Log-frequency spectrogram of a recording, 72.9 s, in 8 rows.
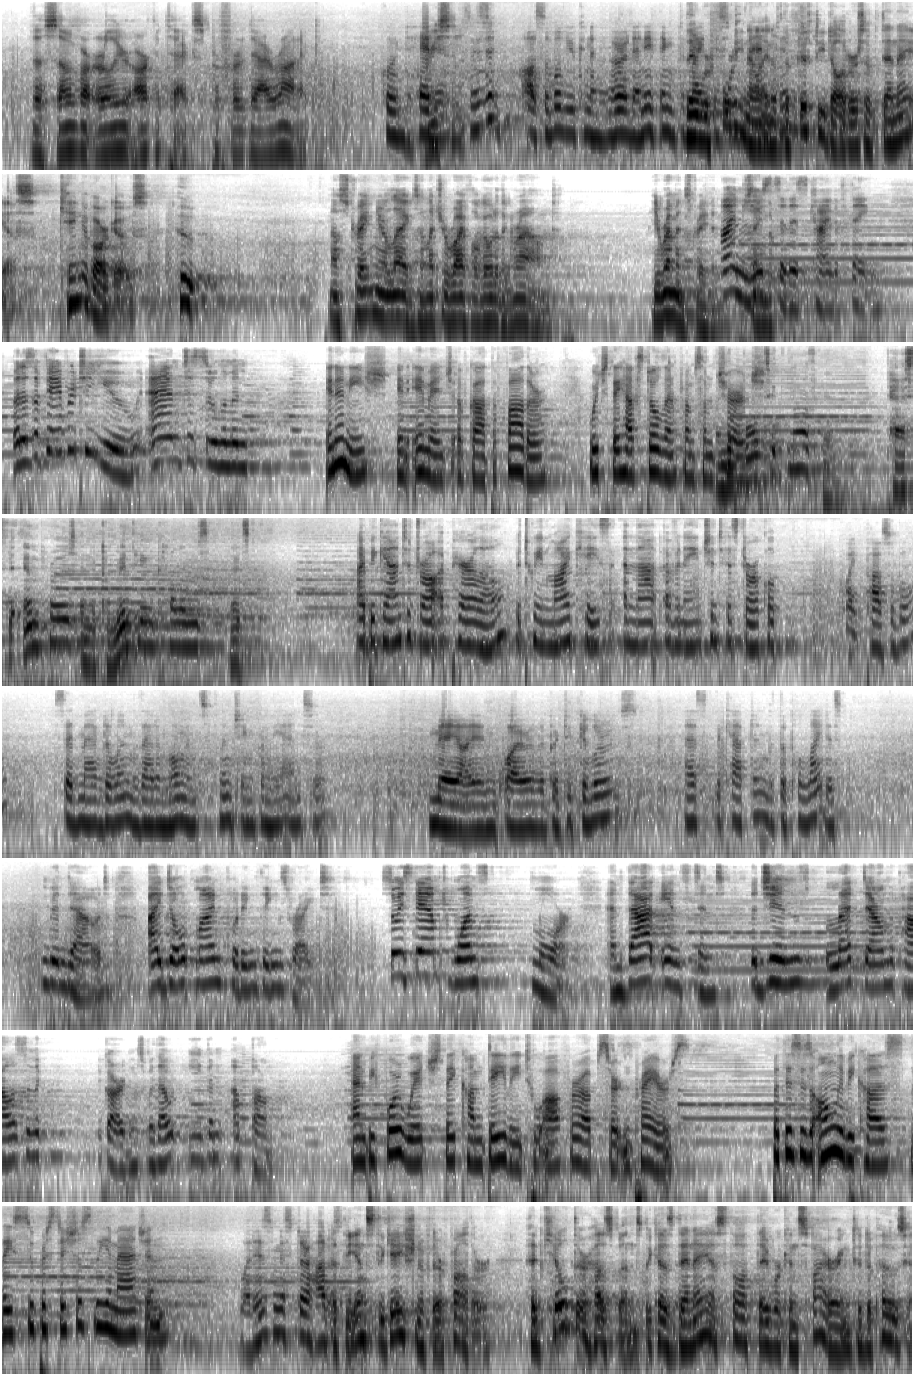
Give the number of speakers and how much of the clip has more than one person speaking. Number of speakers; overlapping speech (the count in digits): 8, about 6%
